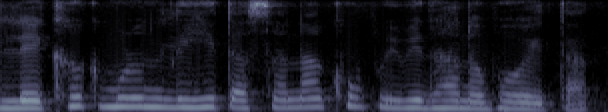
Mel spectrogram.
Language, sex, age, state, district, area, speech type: Marathi, female, 45-60, Maharashtra, Sangli, urban, spontaneous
